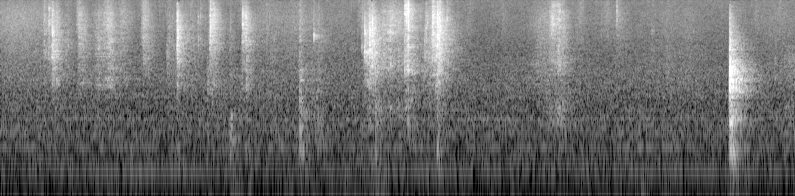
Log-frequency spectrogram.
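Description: Faint rustling and scraping of soft oat biscuit dough being scooped from a mixing bowl with a spoon and rolled into balls by hand, with a short sharper noise near the end, over a faint steady low hum.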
